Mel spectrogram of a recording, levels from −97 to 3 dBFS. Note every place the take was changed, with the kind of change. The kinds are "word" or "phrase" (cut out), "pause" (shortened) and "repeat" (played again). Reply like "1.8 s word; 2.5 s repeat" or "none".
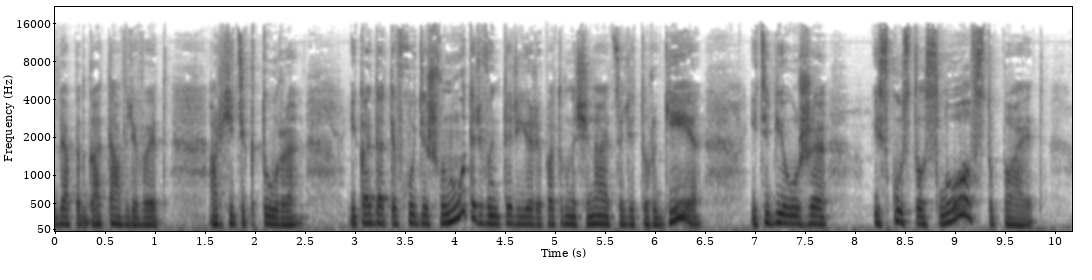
none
